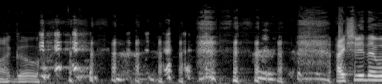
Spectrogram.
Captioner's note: laughter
